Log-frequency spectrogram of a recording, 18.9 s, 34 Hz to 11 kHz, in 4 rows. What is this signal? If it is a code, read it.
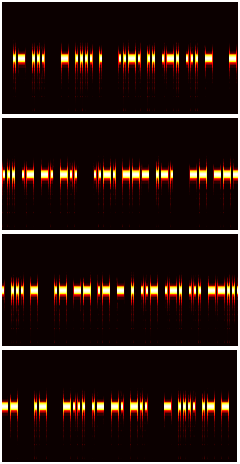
Morse code, heard as a keyed tone, about 25 wpm, 600 Hz. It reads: AS THE FIRST BAND FOR MOST AMATEURS, A BAND THAT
